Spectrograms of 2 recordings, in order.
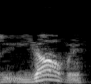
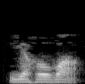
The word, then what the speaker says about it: Yahweh: stating the case that all early Greek writers found the name to be pronounced as Yahweh, not Yehovah, at any point in history.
